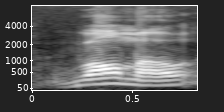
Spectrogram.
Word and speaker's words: Uomo: Mario Uomo is an Italian surname, but it's spelled Uomo. Uomo's not spelled with a W, spelled with a U.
